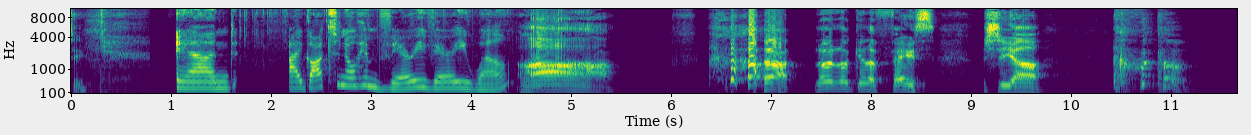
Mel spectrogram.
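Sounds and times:
speech: 0.0 - 5.5, 6.4 - 9.8
person coughing: 10.4 - 11.4.

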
